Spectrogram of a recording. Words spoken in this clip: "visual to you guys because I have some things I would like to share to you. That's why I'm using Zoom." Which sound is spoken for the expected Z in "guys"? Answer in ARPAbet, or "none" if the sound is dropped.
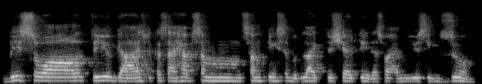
S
